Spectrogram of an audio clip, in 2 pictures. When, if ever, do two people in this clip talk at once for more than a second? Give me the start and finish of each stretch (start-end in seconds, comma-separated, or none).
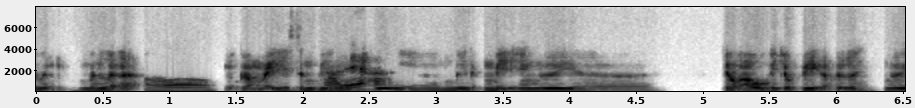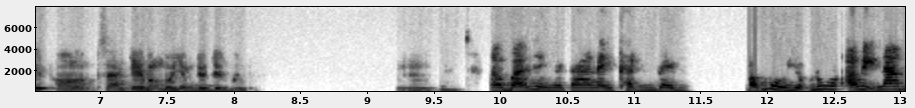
none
